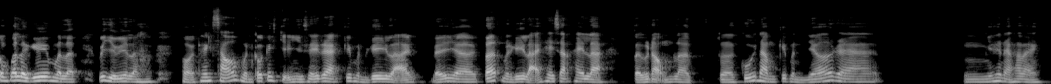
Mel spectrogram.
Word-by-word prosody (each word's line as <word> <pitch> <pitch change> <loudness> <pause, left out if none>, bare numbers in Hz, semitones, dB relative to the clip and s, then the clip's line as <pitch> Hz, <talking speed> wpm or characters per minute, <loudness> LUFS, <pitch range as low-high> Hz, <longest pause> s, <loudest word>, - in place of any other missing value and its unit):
hông 175 0 +2
phải 180 - +6
là 170 - +8
ghi 180 +2 +7
mà 155 -6 +2
là 125 -2 +1 0.2
ví 185 - +2
dụ 145 -5 +4
như 140 +1 +2
là 120 -2 -2 0.3
hồi 115 -4 0
tháng 165 +1 +2
Sáu 190 +4 +2
mình 130 -4 -1
có 155 - +2
cái 185 - 0
chuyện 115 +4 -2
gì 120 - -2
xảy 130 0 +2
ra 135 -4 +3
cái 155 - -2
mình 130 -5 -5
ghi 135 +1 +5
lại 110 -5 +2 0.2
để, 140 +5 0
ờ, 120 -3 +1
Tết 145 - +4
mình 125 -3 -3
ghi 130 +1 +2
lại - - +2
hay 145 -1 -1
sao, 140 -1 0
hay 135 -2 +1
là 110 -4 +2 0.3
tự 110 +2 +1
động 120 -1 0
là, 110 -3 -2 0.3
à, 110 -1 -3
cuối 150 +9 0
năm 140 -8 +1
cái 140 0 -5
mình 110 -5 -7
nhớ 135 +9 0
ra 125 -5 -3 0.9
ừm, 120 +1 -8
như 130 - -5
thế 155 - 0
nào 135 - -2
hả 130 - -2
bạn? 110 -3 -3
130 Hz, 285 wpm, -24 LUFS, 120-145 Hz, 0.9 s, là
